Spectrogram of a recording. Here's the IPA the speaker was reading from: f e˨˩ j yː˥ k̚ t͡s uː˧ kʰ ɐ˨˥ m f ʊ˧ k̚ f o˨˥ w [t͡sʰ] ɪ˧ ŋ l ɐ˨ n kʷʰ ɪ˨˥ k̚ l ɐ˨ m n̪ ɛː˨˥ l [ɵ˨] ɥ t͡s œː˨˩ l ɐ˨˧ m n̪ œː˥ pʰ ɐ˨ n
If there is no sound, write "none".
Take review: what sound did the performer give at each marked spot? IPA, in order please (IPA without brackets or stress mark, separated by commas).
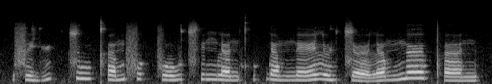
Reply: t͡sʰ, ɵ˨˧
